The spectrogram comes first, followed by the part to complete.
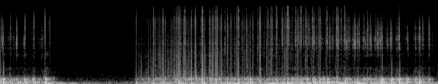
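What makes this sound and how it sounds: Long pointed nails on both hands scratch a black metal mesh microphone grille. The result is a dense, rapid, uneven rasping with a heavy low rumble underneath and bright crackle on top. The scratching drops to a near-silent pause for just under a second, then resumes louder and continues to the end.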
